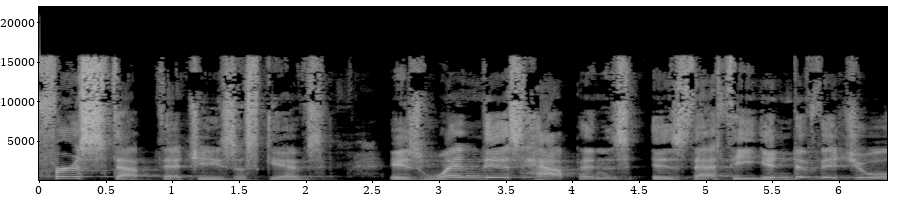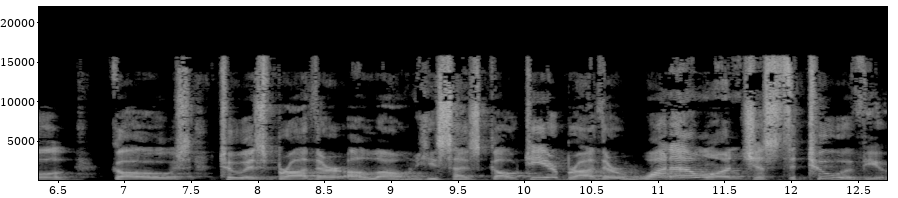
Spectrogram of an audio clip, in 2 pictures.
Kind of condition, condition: setting, large echoing room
